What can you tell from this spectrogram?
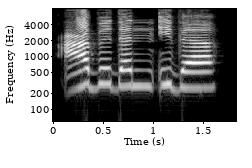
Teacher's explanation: ہم یہاں نون ظاہر کریں گے کیونکہ تنوین کی اصلیت اور اس کی ادائیگی نون ہوتی ہے اور بغیر غنہ کے حکم کو ادا کرنا ہے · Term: اظہار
